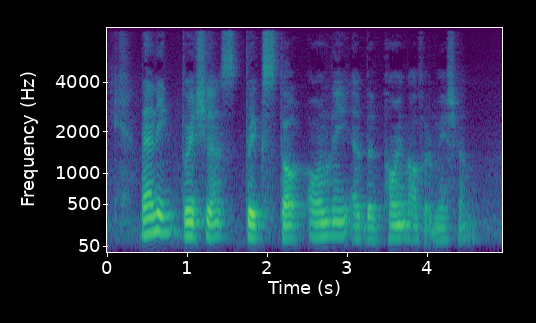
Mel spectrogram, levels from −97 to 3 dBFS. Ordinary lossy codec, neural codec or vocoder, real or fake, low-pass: none; codec, 16 kHz, 0.5 kbps, FunCodec, trained on LibriTTS, 25 frames a second; fake; none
